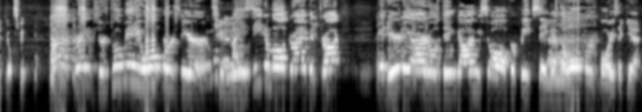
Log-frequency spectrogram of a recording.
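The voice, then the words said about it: Put-on Minnesota accent. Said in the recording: “That's not a good thing to say with the Minnesota accent.”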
